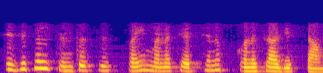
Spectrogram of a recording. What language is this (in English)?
Telugu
